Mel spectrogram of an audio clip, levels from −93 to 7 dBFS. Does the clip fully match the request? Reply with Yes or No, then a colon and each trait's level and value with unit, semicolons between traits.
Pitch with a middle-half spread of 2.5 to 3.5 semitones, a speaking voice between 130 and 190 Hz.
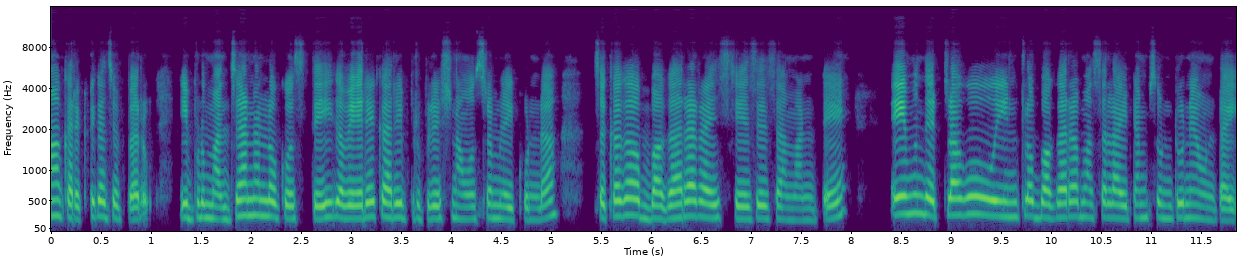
No: average, 2.9 semitones; high, 225 Hz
